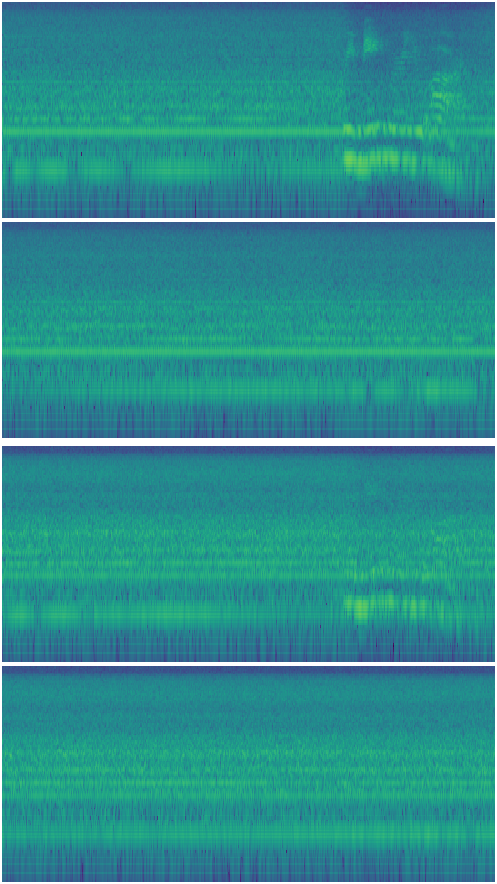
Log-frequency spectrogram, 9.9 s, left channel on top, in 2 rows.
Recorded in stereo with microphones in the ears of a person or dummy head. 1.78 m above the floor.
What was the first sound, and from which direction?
A woman speaking, 35° left (ahead or behind).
